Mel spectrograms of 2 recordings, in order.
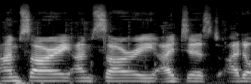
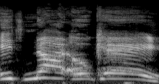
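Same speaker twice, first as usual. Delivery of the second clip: high in-your-face scream, okay drawn out; 9 semitones higher than usual. Voicing a character answering a comforting line: screaming in your face. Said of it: "he just screams in your face".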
